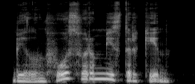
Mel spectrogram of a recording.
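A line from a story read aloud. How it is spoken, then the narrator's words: Sighing doctor. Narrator (Russian): вздохнул доктор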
